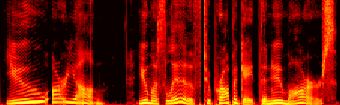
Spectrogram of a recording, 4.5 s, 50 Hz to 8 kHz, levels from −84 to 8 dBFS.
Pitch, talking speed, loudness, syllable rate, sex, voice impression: 225 Hz, 145 wpm, -15 LUFS, 3.8 syllables/s, female, feminine, adult-like, tensed, powerful, bright, clear, intellectual, friendly, elegant, lively, slightly strict, slightly sharp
